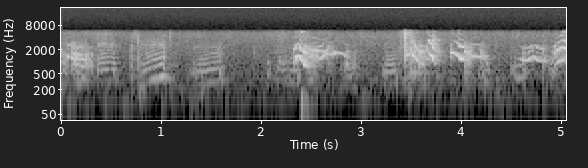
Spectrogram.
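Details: Border Collie puppies only four days old, Clannad Border Collies litter on Super Sunday 2012, whimper and squeal in uneven bursts, softer at first and louder later, over a low steady hum and small thumps.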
